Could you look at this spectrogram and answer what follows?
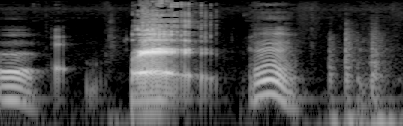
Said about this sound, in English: I'm glad we didn't burp too much. I thought we were gonna do it more.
